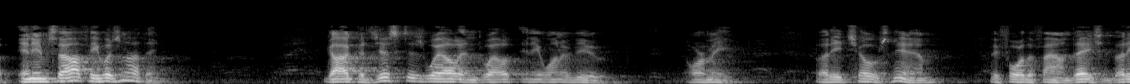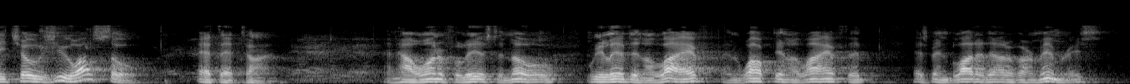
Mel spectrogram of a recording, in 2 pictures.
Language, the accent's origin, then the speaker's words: English; the West, United States; Now, I'm not a Southerner, but I've learned a lot of Southern language, you know. I'm a Westerner. I'm just a cowboy at heart. I was raised on a ranch in my early youth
